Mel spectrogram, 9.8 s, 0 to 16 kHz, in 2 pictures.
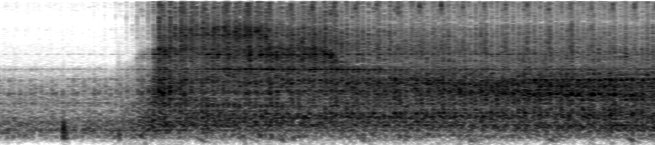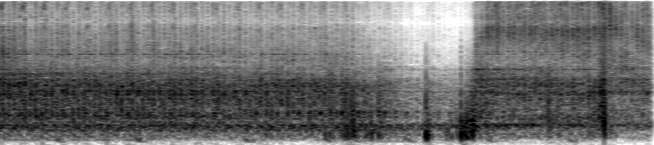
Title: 2.0T FSI ticking noise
